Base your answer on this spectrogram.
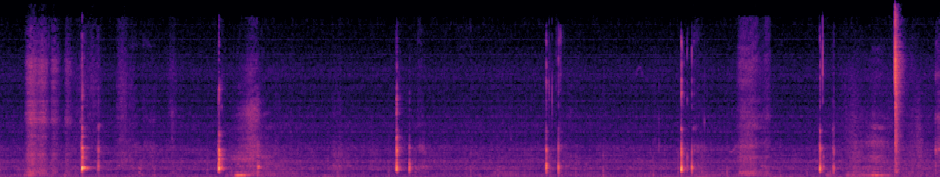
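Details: Recurrent hiccups: sharp, brief clicking catches at irregular intervals, about six over fourteen seconds, each with a soft breath sound.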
